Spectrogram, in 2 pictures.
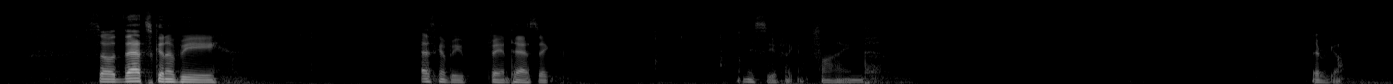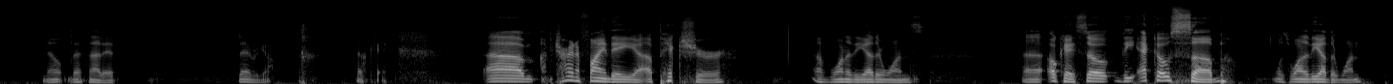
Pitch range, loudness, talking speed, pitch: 95-125 Hz, -33 LUFS, 110 wpm, 110 Hz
